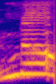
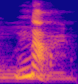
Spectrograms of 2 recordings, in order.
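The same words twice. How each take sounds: First: The no sounds emphatic and genuinely outraged. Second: The no sounds flat and half-hearted. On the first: The denial is sincere. The speaker calls it right. "I would have been like" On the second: The denial may not be sincere. The speaker calls it wrong. "That was not convincing at all"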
